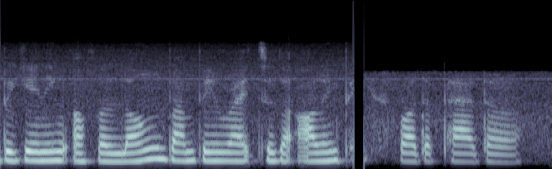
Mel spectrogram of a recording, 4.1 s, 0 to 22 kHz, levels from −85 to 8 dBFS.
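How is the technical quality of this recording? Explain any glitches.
The recording has one clear fault. From 2.65 s to the end, the input likely switched to a poorer device: after an 80 ms gap, the speech turns dull, with nothing above 3.8 kHz and a faint new noise floor.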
